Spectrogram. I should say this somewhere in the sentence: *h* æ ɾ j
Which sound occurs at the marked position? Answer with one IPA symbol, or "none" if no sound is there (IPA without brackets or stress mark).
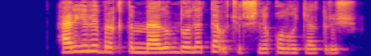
h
